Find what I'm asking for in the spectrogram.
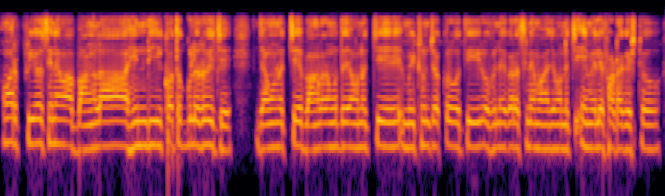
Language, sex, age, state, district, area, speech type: Bengali, male, 18-30, West Bengal, Jhargram, rural, spontaneous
